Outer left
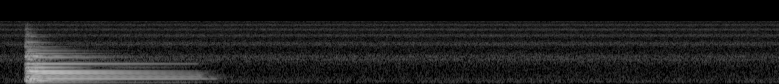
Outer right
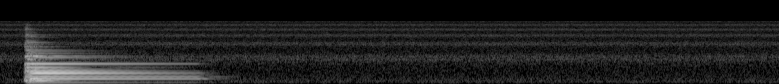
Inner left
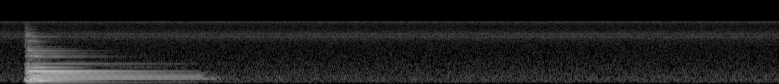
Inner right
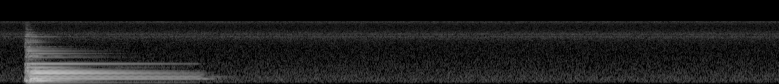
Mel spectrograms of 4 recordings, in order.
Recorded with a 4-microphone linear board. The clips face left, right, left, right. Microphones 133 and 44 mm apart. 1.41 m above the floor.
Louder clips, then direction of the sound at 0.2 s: Outer right 2 dB, inner right 2 dB; 35° right (ahead or behind).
